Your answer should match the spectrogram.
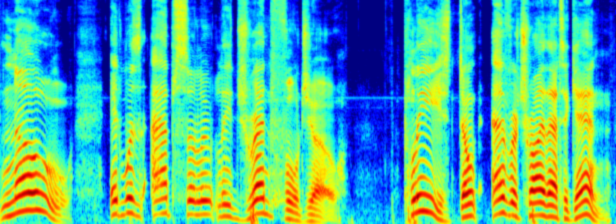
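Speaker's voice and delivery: high, slow, emphatic British judge; hammed-up exasperated British critic; Simon Cowell. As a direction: cut in with a mock British dismissal. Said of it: "Simon Cowell's like".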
